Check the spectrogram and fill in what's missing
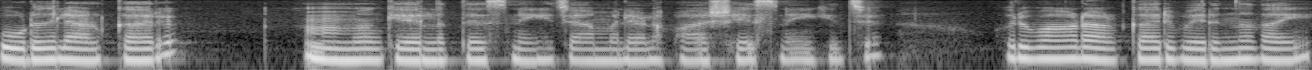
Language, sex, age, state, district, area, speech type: Malayalam, female, 18-30, Kerala, Idukki, rural, spontaneous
